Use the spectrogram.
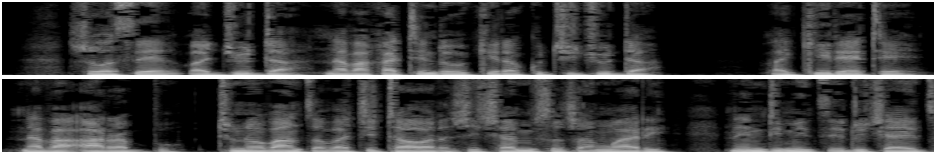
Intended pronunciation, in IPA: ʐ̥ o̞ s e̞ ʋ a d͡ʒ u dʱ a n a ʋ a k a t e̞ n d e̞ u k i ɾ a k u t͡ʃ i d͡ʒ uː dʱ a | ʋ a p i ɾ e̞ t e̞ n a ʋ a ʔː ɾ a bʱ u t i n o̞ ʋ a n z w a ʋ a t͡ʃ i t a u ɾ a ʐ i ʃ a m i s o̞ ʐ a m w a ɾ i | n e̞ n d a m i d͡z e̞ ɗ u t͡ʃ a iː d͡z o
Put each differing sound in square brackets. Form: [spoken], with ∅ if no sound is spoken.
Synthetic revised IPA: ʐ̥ o̞ s e̞ ʋ a d͡ʒ u dʱ a n a ʋ a k a t e̞ n d e̞ u k i ɾ a k u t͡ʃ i d͡ʒ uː dʱ a | ʋ a [k] i ɾ e̞ t e̞ n a ʋ a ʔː ɾ a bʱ u t i n o̞ ʋ a n z w a ʋ a t͡ʃ i t a u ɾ a ʐ i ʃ a m i s o̞ ʐ a m w a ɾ i | n e̞ n d [i] m i d͡z e̞ ɗ u t͡ʃ a iː d͡z o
